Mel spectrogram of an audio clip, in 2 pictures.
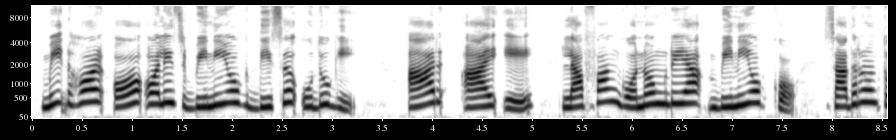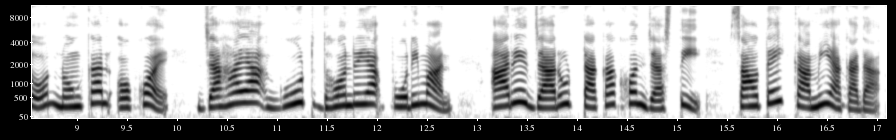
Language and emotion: Santali, neutral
